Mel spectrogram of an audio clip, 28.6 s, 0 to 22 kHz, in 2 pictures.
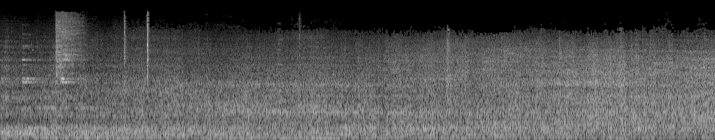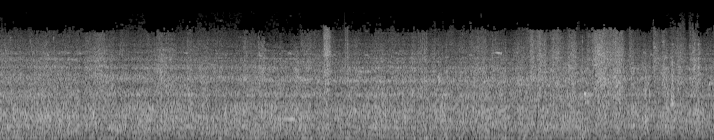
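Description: Freight train passing close by: the lead GE AC44i diesel-electric locomotives rumble past first, then a long string of the pig-iron train's gondola wagons rolls by with a steady clickety-clack of wheels over the rails.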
